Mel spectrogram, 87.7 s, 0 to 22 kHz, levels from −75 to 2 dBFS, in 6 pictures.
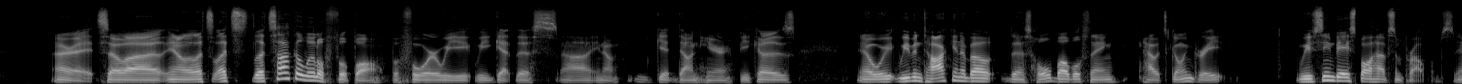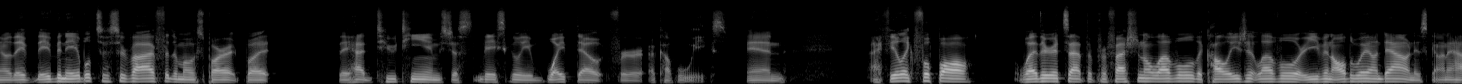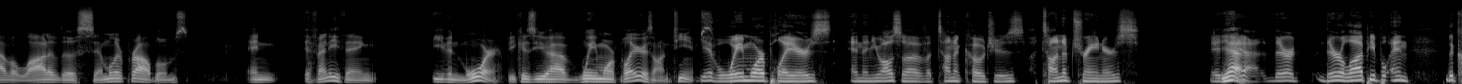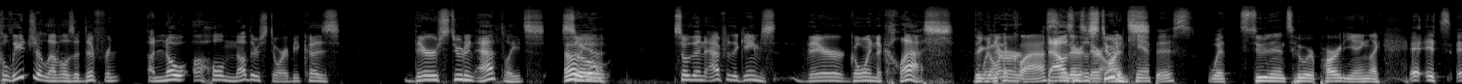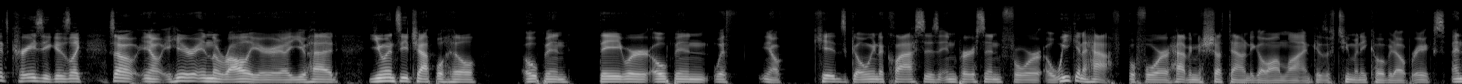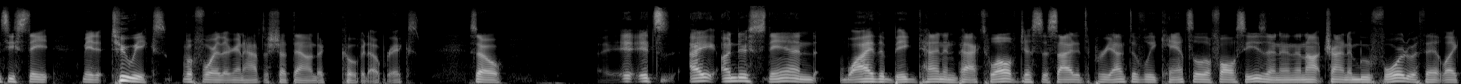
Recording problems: none

